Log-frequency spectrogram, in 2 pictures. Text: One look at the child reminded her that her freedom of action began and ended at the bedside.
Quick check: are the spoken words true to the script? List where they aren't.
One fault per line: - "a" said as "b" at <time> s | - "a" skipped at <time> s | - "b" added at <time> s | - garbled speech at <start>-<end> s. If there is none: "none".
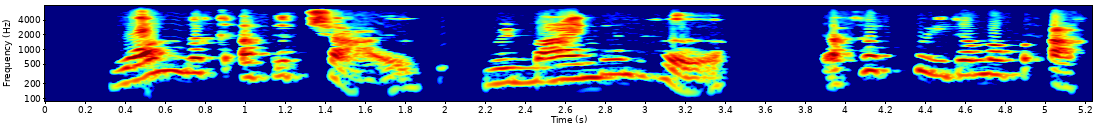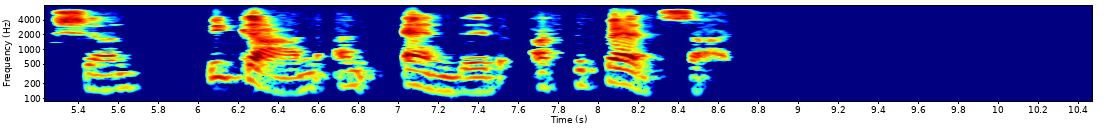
none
